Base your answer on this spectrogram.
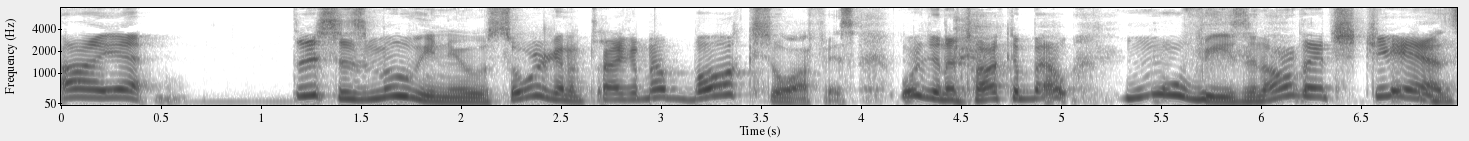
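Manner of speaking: very high, sing-song delivery. Imitating podcasts that only cover movie news, in a Kermit voice. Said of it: "Is that Kermit?".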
